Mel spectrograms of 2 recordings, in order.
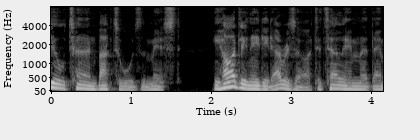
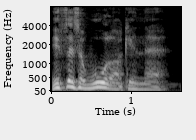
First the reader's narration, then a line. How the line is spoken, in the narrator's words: the chaplain growled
